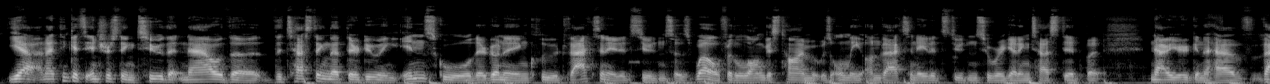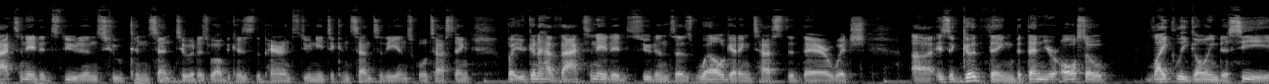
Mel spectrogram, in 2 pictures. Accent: American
